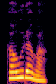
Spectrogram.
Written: ಗೌರವ

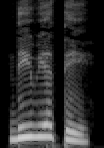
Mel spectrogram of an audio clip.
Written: ದೈವಾಯತ್ತ

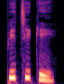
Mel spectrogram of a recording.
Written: ಪೈಚುಕೆ

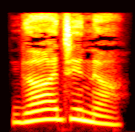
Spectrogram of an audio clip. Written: ಗಜನಿ

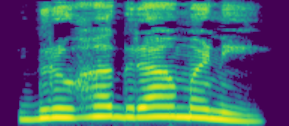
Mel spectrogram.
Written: ಗೃಹಗ್ರಾಮಣಿ

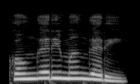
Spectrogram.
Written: ಕೊಂಗರಿಮಂಗರಿ

